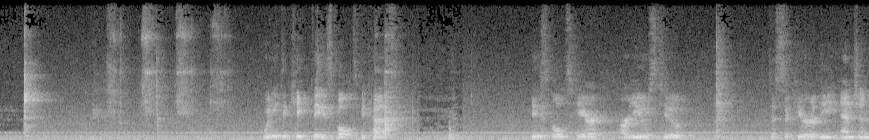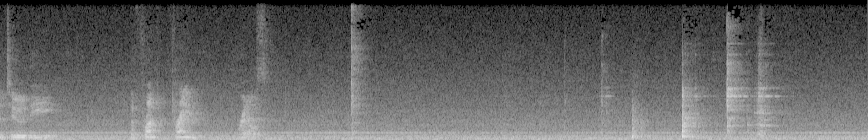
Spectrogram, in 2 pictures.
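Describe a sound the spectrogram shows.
A metal wrench clicks as it turns a bolt.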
